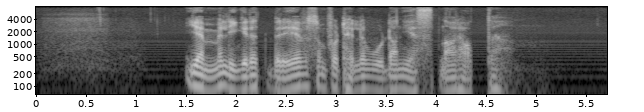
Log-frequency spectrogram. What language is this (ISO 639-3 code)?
nor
